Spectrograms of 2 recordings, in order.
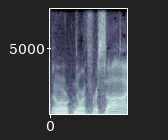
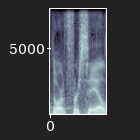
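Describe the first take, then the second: First: Versailles is said with a non-local pronunciation. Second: Versailles is said with the local pronunciation. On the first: This is how newcomers might say it. The speaker calls it wrong. "not North Versailles" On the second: This is how people in town say it. The speaker calls it right. "when you get to town, you get oriented that it's called North Versailles"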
